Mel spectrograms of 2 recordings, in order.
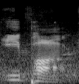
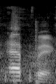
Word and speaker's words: epoch: Well, if you're British, it's epoch. if you're American, I'm not British. – If you're American, it's epic.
